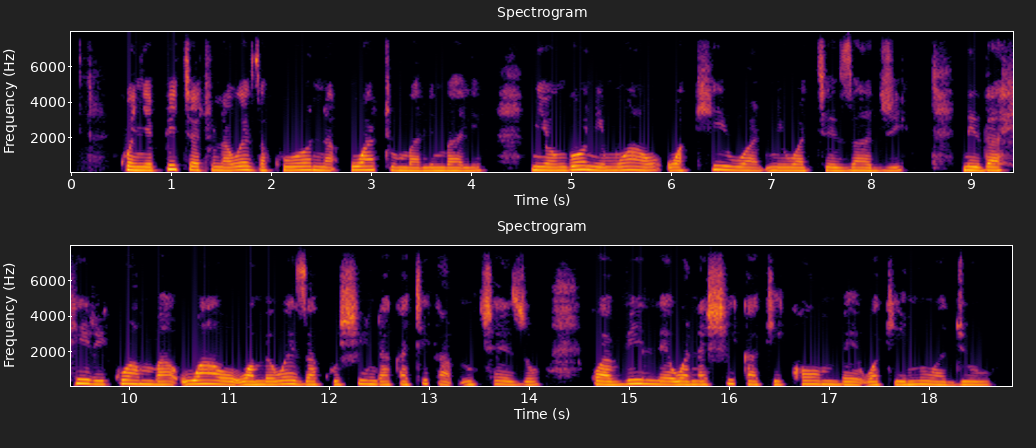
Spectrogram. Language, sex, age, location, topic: Swahili, female, 25-35, Nakuru, government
